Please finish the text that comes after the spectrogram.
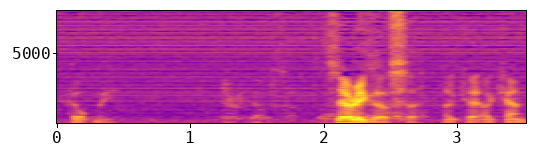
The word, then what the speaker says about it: Zaragoza: And then there's some mission analysis being done by the university in Spain that I can never pronounce. Help me. Zaragoza.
